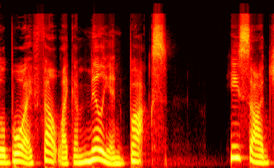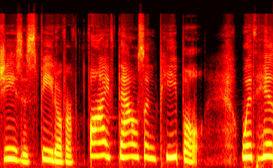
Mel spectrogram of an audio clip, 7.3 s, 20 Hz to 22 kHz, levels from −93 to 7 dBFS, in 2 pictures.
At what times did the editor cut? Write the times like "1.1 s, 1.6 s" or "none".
none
